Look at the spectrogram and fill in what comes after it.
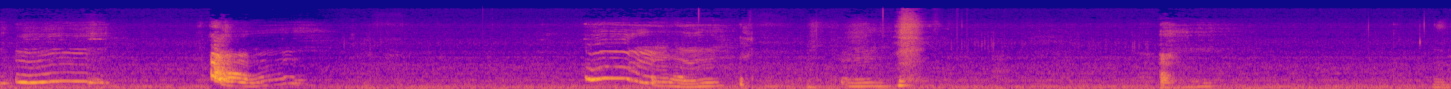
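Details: Mastiff begging for bacon indoors, giving drawn-out, wavering whines that bend down in pitch, in several bursts separated by pauses, with a person speaking to it nearby.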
